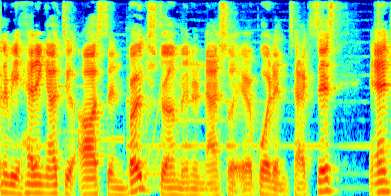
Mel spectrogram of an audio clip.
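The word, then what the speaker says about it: Austin-Bergstrom: like the Austin inaugural Sacramento flights I said Austin Berg storm unfortunately that's the incorrect pronunciation of that airport it's actually Austin Bergstrom because there's an R because like I mean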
